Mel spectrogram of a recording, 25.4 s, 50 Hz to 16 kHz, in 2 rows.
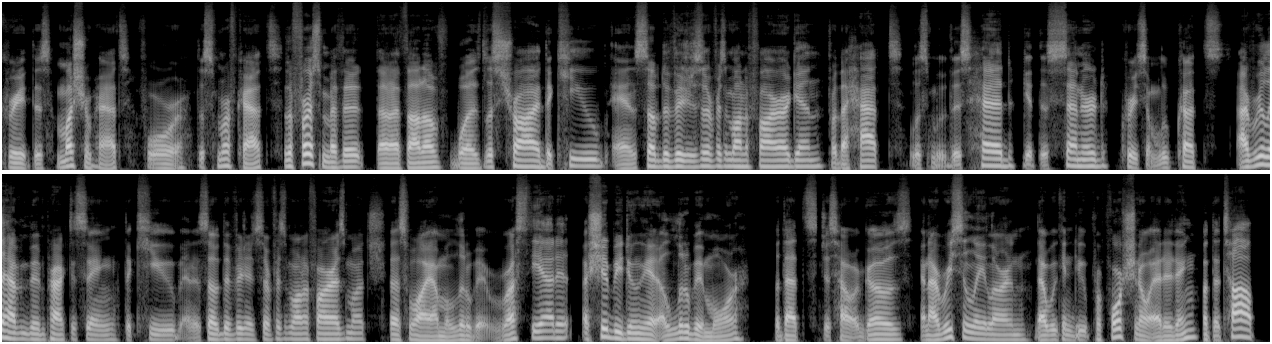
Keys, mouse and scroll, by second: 2.9 shift+a, 4.1 e, 4.5 click, 5.6 w, 7.6 click, 7.9-8.5 scroll up 1, 8.5-8.9 scroll down 1, 8.9 Tab, 9.0 click, 11.0 Tab, 11.1 ctrl+r, 11.4 right click, 11.7 ctrl+r, 13.6 alt+z, 14.2 alt+z, 14.7 alt+z, 15.3 click, 16.7 click, 18.4 alt+z, 19.5 alt+z, 19.9 alt+z, 21.6 super+z.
